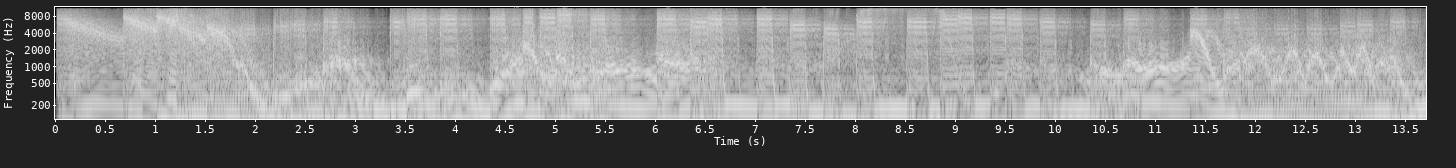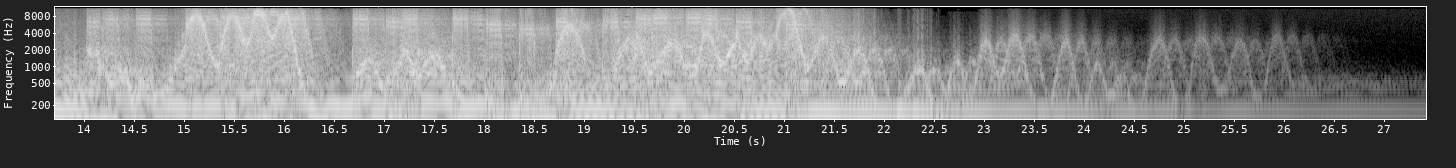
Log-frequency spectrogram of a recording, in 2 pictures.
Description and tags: Nord Lead 1 Bass 5 Trail Off
Nord Lead 2 - 2nd Dump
